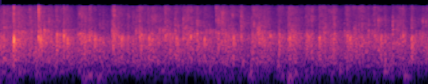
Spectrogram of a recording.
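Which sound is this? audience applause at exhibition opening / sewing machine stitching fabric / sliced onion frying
audience applause at exhibition opening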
